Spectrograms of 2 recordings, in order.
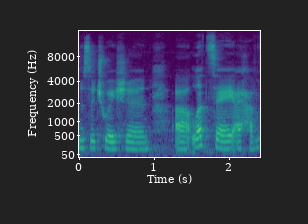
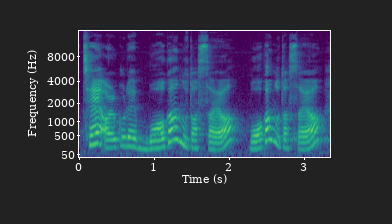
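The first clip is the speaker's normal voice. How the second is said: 뭐가 punched louder, asking what it is; stress on 뭐; 3 dB louder, much faster than usual. Shown as a demonstration. Asking what is on my face, stress on 뭐. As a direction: hit 뭐 in 뭐가 hard. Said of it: "if I put the emphasis on 뭐".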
